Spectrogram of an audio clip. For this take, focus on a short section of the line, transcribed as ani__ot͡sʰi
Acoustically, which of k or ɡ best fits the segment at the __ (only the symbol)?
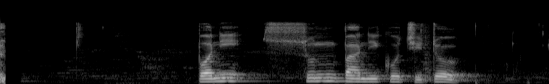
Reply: k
